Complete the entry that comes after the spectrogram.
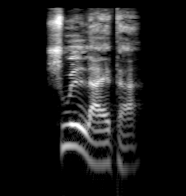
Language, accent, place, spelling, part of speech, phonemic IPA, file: German, Germany, Berlin, Schulleiter, noun, /ˈʃuː(l)ˌlaɪ̯tər/, De-Schulleiter.ogg
- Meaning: rector, principal (headmaster of an educational institution)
